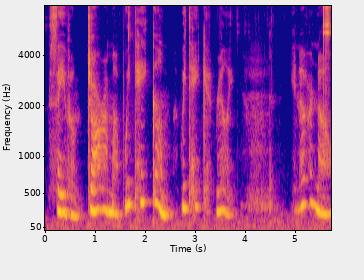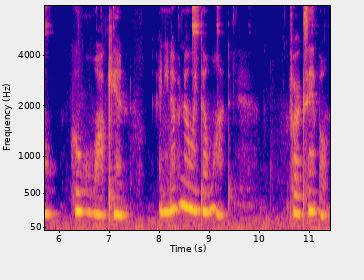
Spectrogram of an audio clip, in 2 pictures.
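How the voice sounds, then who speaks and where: A breathy, whispering goblin pawnbroker, played by a woman in an ASMR role-play. The voice sits fairly high with a soft, mellow tone. The talk is cheerful, shady and chatty, rambling along as a casual hard sell. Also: lightly acted.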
